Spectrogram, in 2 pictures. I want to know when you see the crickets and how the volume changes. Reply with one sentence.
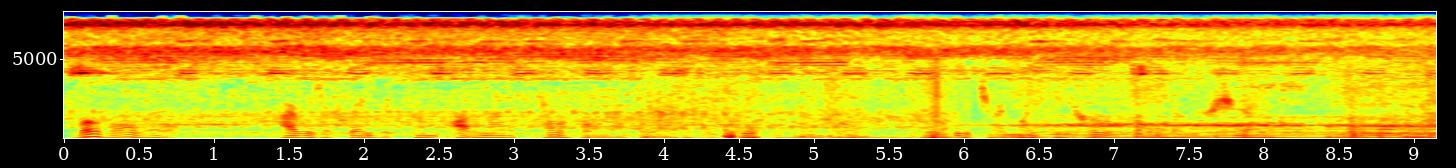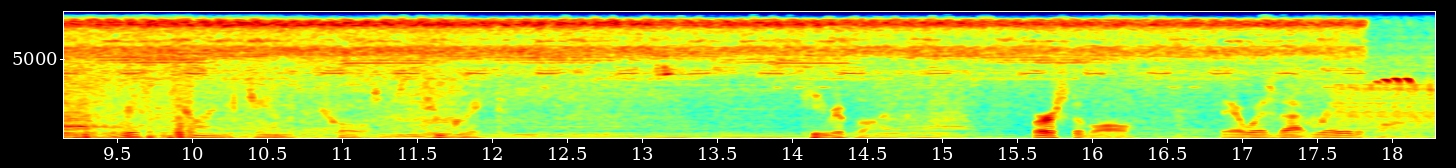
The crickets can be heard from 0.0 to 17.9 s, getting quieter.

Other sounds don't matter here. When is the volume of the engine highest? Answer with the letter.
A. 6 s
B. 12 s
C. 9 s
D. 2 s
C.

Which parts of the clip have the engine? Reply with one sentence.
You can hear the engine from 0.0 to 18.2 s.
